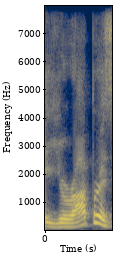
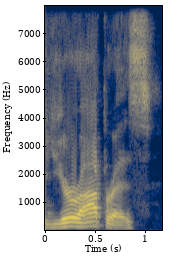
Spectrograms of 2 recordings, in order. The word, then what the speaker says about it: Europeras: made this thing called Europeras, which is spelled e u r o. So, it's a pun like your operas, right?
